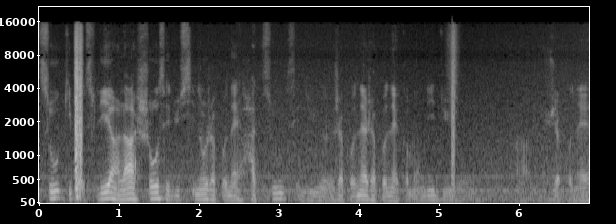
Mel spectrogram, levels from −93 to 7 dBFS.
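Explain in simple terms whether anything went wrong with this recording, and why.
Twice the speech is briefly swamped by a swish of static, a wireless microphone noise hit: from 0.42 to 0.56 s, just before "se lire", and from 5.05 to 5.28 s, right after "euh comme on dit". The microphone's radio signal faded for a moment, so receiver hiss rose and covered the sound. Unlike a digital dropout, the audio doesn't go silent or stutter. It's buried in noise, and the steady room noise underneath stays separate.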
